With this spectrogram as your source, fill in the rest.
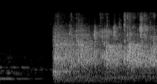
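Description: Small audience clapping together after a talk, a dense close burst of applause starting abruptly after a faint tonal hum and continuing steadily.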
